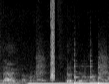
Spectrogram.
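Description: Hip-hop backing music with a rapped vocal over a heavy bass line and sharp drum hits. The music cuts out briefly about half a second in, then the bass comes back.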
